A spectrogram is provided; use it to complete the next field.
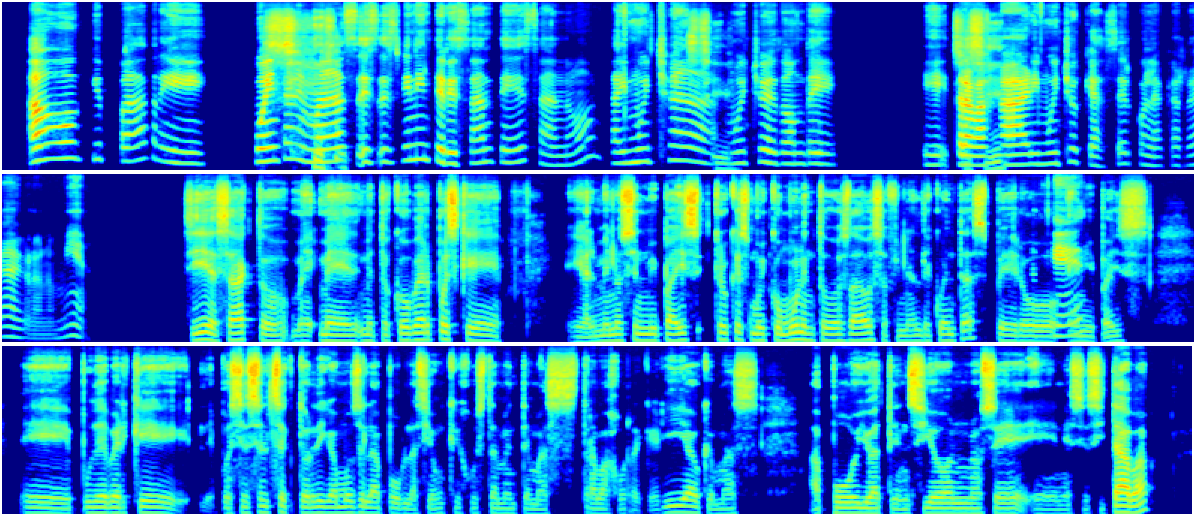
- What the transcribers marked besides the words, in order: giggle
- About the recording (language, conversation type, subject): Spanish, podcast, ¿Qué decisión cambió tu vida?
